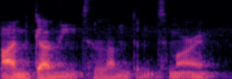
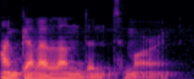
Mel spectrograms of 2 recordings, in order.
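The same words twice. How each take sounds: First: 'Going to' is said in full. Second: 'Going to' is reduced to 'gonna'. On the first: The speaker calls it right. "We say" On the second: The speaker calls it wrong. "We don't say"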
